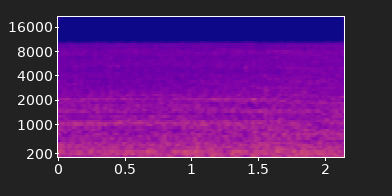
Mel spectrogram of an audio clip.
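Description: Steady road and engine noise of a car driving in traffic, heard from inside the cabin.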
